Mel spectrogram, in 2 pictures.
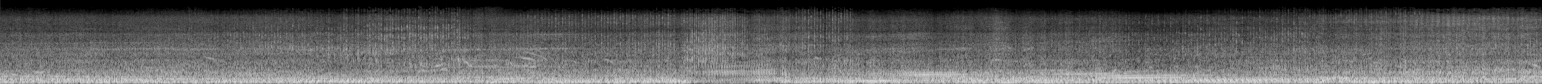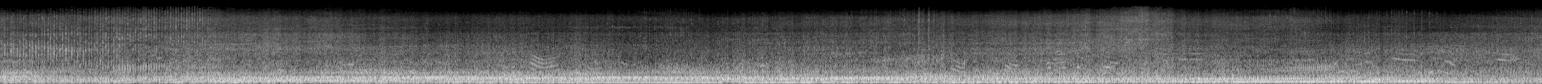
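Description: A long column of motorcycles, mostly cruisers, riding past in a continuous stream, their engines running together in a loud, steady drone. The pitch of individual bikes rises and falls as they pass.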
